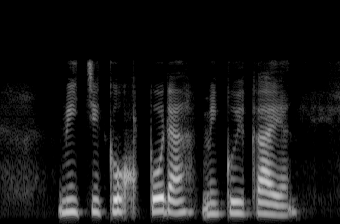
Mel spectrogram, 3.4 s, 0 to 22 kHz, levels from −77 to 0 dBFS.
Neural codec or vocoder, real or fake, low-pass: codec, 16 kHz, 1 kbps, FunCodec, trained on Chinese and English, 50 frames a second; fake; 7.2 kHz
